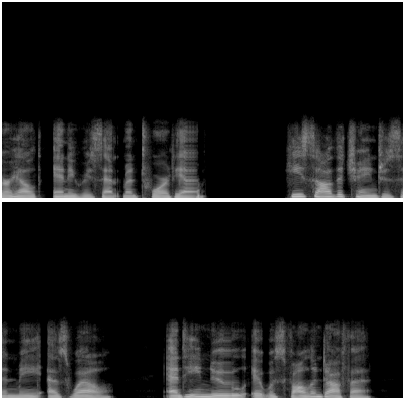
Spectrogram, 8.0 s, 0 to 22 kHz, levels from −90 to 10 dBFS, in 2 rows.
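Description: At 1.85 s there's a burst of packet loss: a run of packets never arrived in time, so the receiver stretched the last sound for about 93 ms and faded it out, giving a held, dying sound before the speech picks up roughly 100 ms further along. The same thing happens at 6.25 s, briefer this time, with about 62 ms of fill covering 60 ms of missing audio, all through a call path that tops out around 8 kHz.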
